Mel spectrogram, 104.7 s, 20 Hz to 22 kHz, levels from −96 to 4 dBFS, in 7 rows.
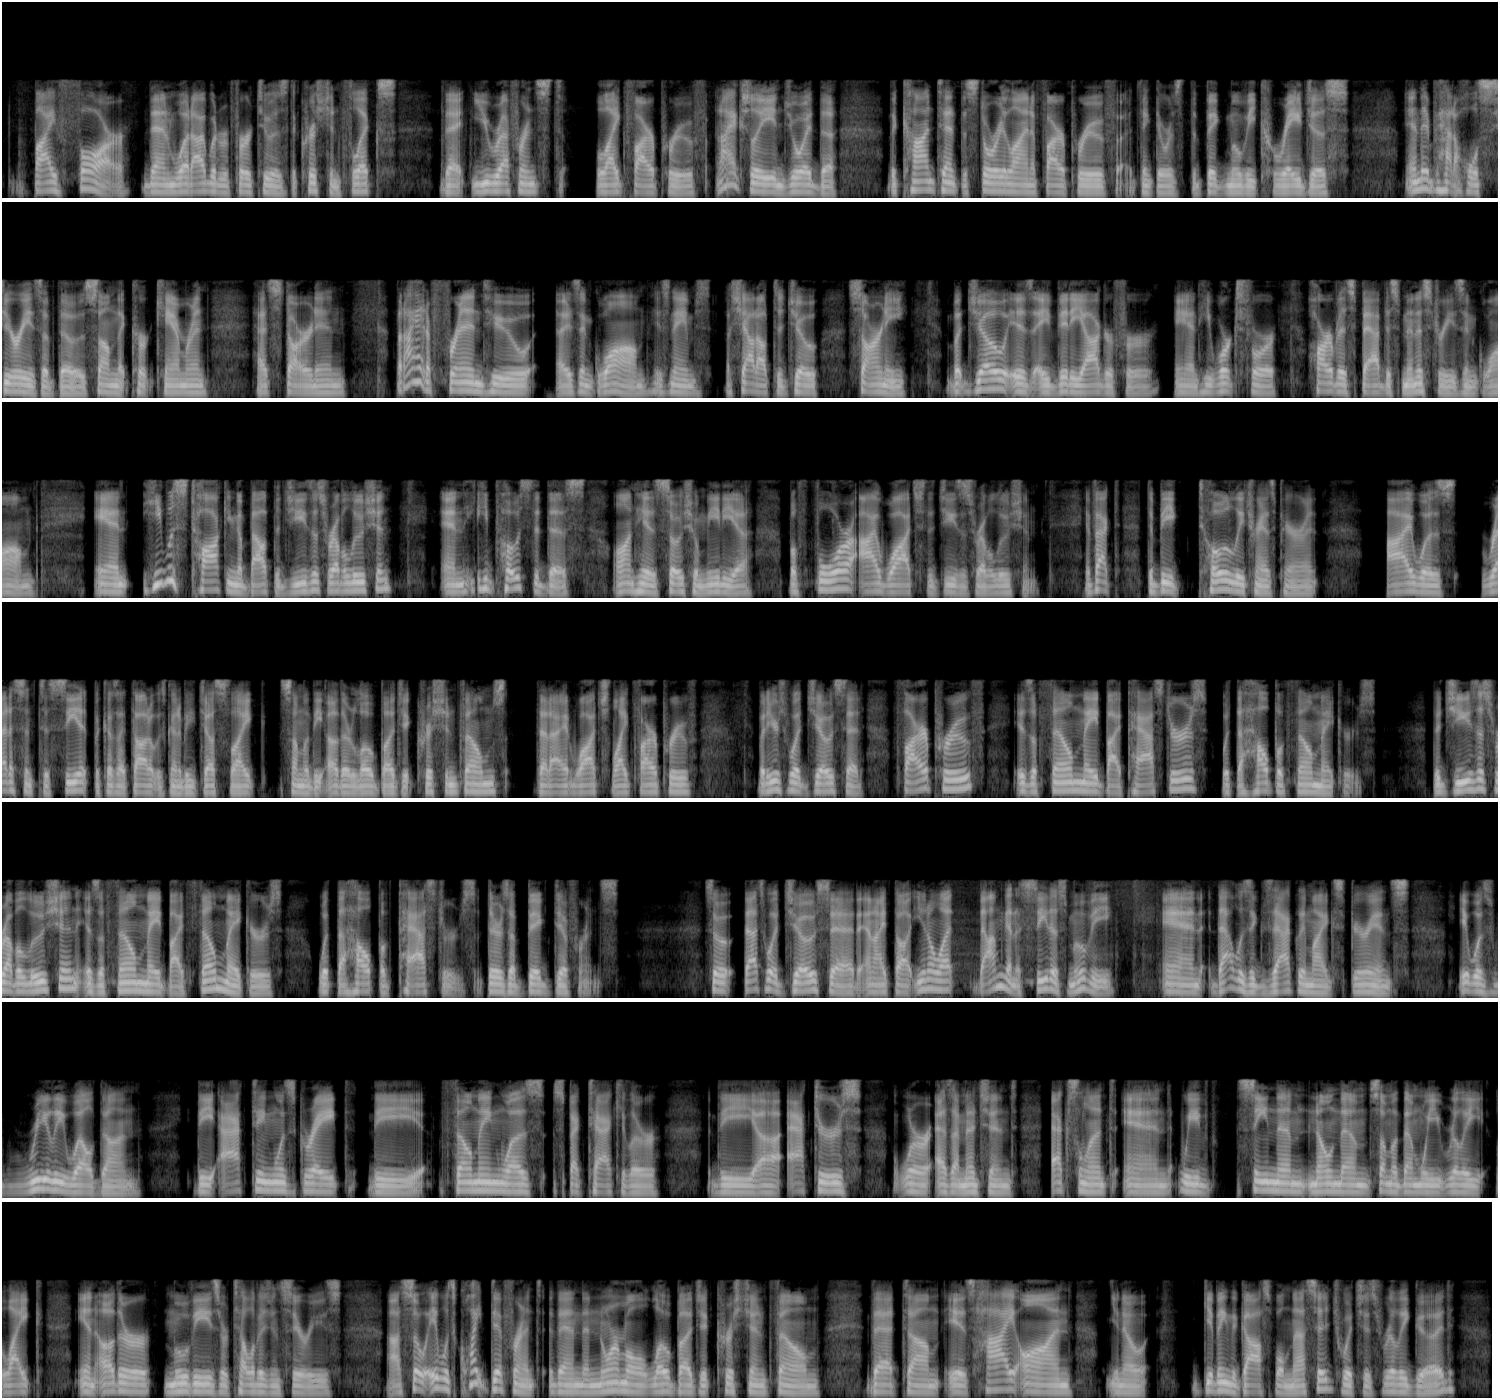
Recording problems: high frequencies cut off; severe; nothing above 5 kHz

